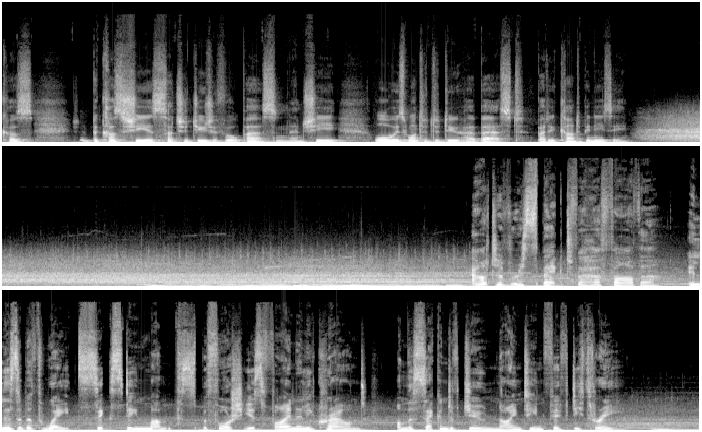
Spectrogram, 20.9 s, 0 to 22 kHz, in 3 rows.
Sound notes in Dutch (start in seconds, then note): 6.8 publiek juicht; 8.8 langzame muziek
